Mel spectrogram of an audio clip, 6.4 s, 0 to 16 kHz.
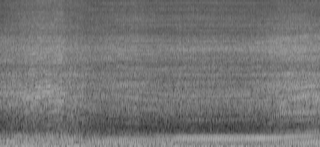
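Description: Ducati SuperSport 950S twin-cylinder motorcycle engine pulling hard under acceleration, a steady loud droning exhaust with rising pitch, close and continuous throughout with no talk.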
